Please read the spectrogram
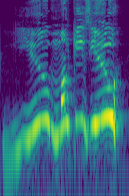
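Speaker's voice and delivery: high, loud scolding, stretched out; scolding peddler. A narrator's reading. Peddler speaking up to the monkeys in the tree, loud high scolding. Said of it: "he spoke to them".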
